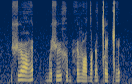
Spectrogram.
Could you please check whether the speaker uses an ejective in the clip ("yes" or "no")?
no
